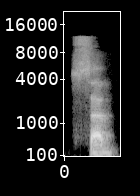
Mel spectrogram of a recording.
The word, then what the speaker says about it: Subrahmanya: Also known as Ganda, Subramanya, not soup. There's no P. Subrahmanya.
